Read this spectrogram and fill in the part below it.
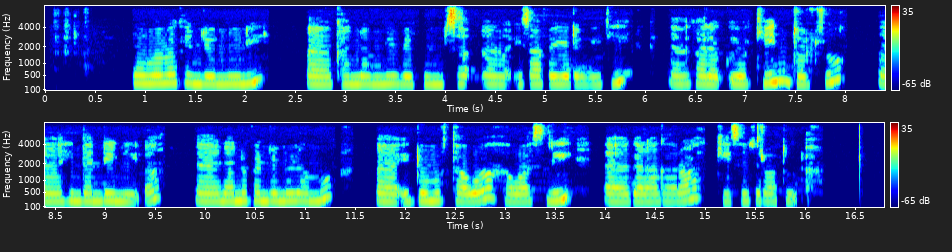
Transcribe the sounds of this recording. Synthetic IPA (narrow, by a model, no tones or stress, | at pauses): ʔuːmɐmɐkɐnd͡ʒɛnːuːnɪ | kʰɐnːɐmnɪbe̞ːkʊmsɐɪsaːfɐjːɐd̪ɐmeːt̪i | kɐlɐkʼːʊjɔkʰːiːnt̪ɔlt͡ʃuː | ɦɪnd̪ɐnd̪eːɲːɛᶑɐ | naːnːoːkɐnd͡ʒɛnːuːnɐmːo̞ː | ɪd̪ːo̞ːmʊɾt̪aːwaːhɐwaːsniː | ɡɐɾaːɡɐɾaːkʰe̞ːsːɐd͡ʒɪɾaːt̪uːᶑɐ̥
